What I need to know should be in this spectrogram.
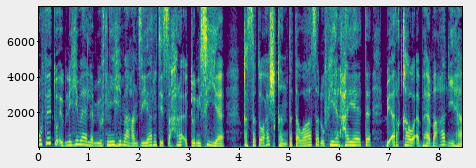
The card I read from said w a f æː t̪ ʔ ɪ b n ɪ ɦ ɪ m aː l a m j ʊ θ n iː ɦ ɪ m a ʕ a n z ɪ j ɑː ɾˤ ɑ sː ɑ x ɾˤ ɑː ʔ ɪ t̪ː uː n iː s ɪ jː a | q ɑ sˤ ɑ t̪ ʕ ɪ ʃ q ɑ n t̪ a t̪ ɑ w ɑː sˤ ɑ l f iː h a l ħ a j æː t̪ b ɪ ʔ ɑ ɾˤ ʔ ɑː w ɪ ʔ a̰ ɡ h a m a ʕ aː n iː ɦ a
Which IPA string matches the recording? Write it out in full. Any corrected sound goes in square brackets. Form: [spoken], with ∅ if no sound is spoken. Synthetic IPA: w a f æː t̪ ʔ ɪ b n ɪ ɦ ɪ m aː l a m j ʊ θ n iː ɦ ɪ m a ʕ a n z ɪ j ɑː ɾˤ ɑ sː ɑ [ħ] ɾˤ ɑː ʔ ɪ t̪ː uː n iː s ɪ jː a | q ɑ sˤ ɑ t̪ ʕ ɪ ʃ q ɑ n t̪ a t̪ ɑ w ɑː sˤ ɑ l f iː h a l ħ a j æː t̪ b ɪ ʔ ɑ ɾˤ [q] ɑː w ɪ ʔ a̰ [b] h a m a ʕ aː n iː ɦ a

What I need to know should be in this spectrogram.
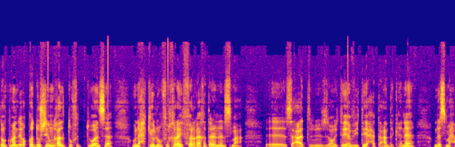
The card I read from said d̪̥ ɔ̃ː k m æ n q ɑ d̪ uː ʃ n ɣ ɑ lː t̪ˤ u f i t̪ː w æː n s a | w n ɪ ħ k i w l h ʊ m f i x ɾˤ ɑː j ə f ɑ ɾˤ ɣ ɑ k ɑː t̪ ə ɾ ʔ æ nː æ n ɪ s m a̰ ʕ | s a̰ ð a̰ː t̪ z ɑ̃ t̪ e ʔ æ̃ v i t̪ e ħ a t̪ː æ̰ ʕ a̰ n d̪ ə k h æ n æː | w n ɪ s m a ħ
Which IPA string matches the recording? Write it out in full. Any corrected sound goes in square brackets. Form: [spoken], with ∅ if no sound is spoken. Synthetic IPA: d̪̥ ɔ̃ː k m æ n q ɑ d̪ uː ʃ n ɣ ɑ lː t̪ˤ u f i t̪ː w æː n s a | w n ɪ ħ k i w l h ʊ m f i x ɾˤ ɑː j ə f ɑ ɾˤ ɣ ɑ [x] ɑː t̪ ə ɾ ʔ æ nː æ n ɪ s m a̰ ʕ | s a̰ [ʕ] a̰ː t̪ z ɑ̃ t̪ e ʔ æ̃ v i t̪ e ħ a t̪ː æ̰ ʕ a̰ n d̪ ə k h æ n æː | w n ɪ s m a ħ

